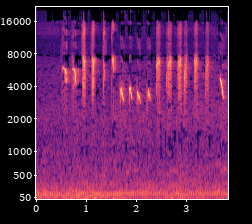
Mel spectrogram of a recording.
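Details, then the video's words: Sunbird called kolibri ninja singing in full voice, recorded as a lure and tutor for training other birds. Rapid series of high, thin, downslurred chirps, some twelve notes evenly spaced, with a faint low hum beneath. "kolibri ninja gacor cocok untuk pancingan atau maateran burung bahan"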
